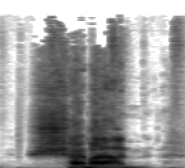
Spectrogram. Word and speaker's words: Shyamalan: Allora la pronuncia è Shyamalan.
